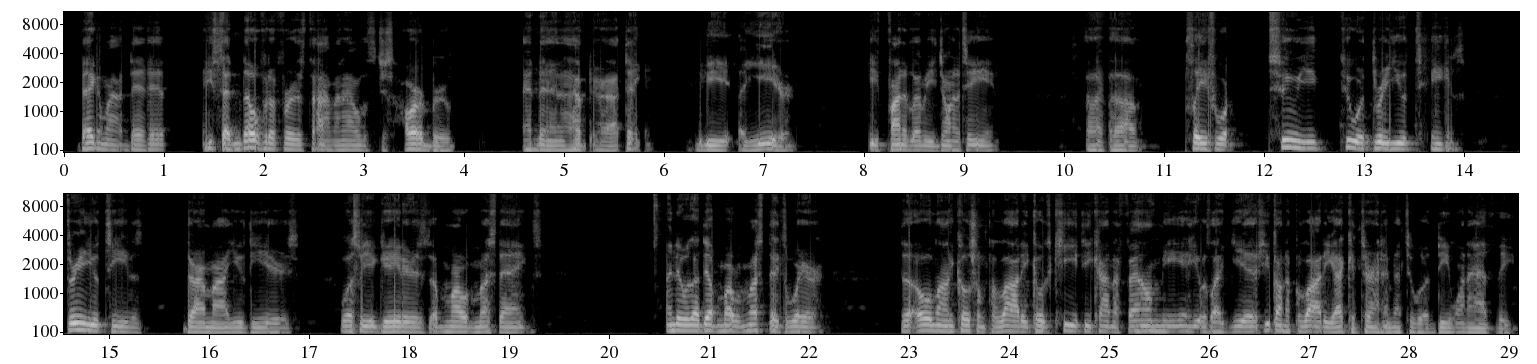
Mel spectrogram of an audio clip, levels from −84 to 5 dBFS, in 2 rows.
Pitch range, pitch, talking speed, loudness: 105-125 Hz, 115 Hz, 185 wpm, -28 LUFS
